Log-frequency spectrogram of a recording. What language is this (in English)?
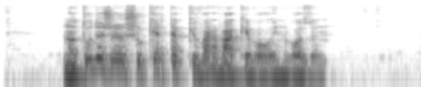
Mari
